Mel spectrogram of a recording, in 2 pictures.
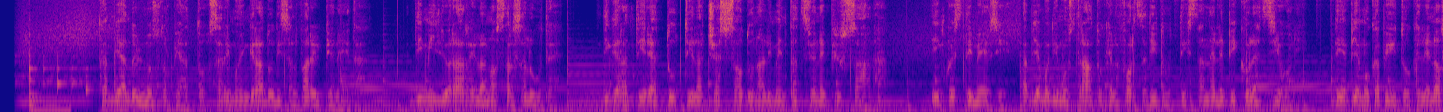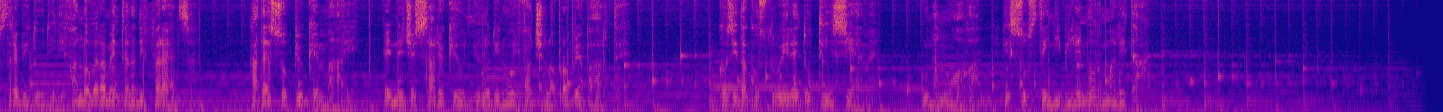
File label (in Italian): Lettura testo ambientale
